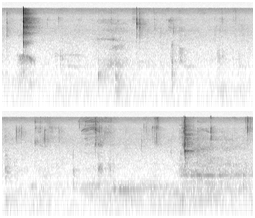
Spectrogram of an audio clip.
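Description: Close-miked chewing and wet mouth sounds of a person eating stir-fried glass noodles and goat meat, with scattered small clicks. A sharp click comes just after the start, and another about seven seconds in is followed by a brief ring, like wooden chopsticks striking the metal tray.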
